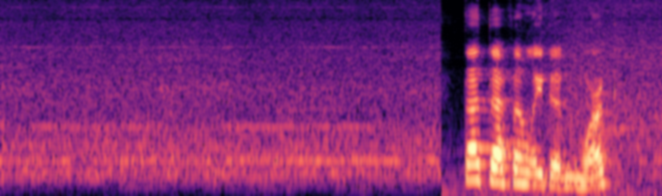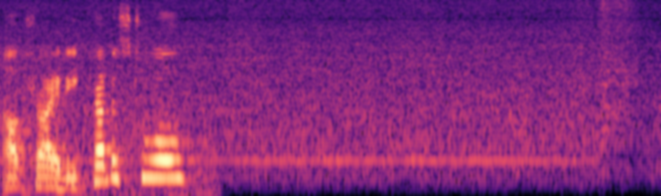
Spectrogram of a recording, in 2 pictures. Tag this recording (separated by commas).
vacuum cleaner cleaning floors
